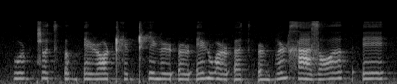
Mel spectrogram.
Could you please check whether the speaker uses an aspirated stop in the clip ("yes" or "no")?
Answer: yes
